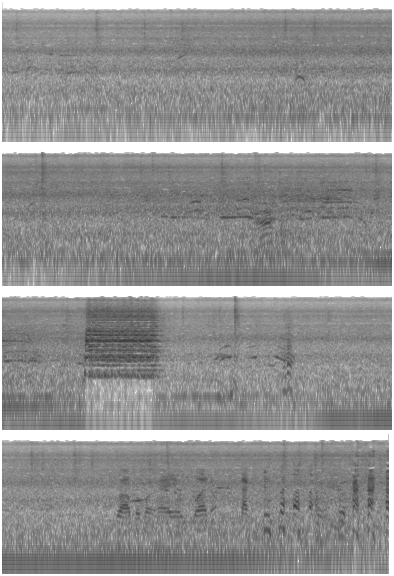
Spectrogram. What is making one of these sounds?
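Heavy truck engines rumble as they drive slowly through deep water.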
